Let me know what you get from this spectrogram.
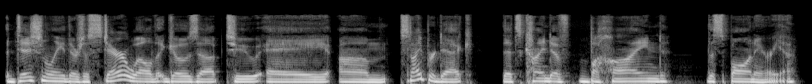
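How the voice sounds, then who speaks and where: A man co-hosting a podcast, talking through game strategy casually and haltingly as he thinks aloud. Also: mid-range voice, darkish tone. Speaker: podcast host.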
